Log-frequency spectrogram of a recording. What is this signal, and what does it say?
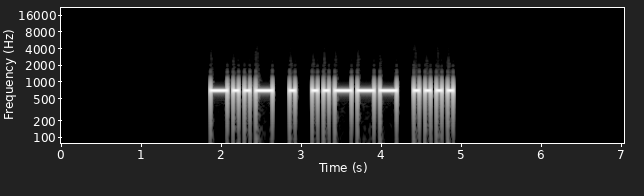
Morse code, heard as a keyed tone, about 17 wpm, 700 Hz. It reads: XE2H
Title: DXCC-100 Call Signs - 4 Characters - Repeated 2x - 17wpm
